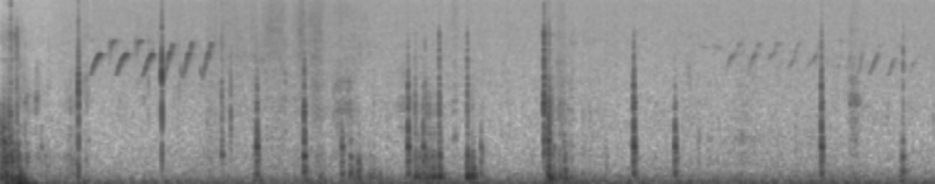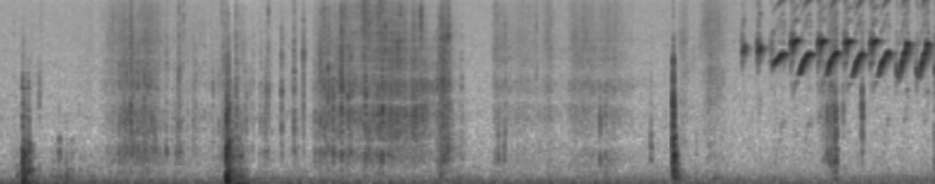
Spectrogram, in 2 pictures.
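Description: A small bird chirping outdoors: a few short falling chirps early, then a quick run of them near the end. Scattered clicks and knocks and some rustling come from bottles and a plastic cup being handled on a wooden cot.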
